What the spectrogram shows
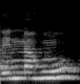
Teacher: ইন্নাহু হা উল্টা পেশ হু, এখানে টান হবে, টানটা দেওয়া হচ্ছে না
